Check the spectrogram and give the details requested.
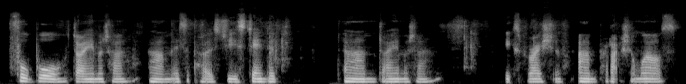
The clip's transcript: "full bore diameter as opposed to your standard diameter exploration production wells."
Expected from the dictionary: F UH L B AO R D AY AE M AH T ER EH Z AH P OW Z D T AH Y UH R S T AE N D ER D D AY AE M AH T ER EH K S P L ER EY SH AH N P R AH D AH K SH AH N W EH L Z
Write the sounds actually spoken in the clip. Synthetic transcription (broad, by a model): F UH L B AO L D AY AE M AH T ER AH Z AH P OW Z T AH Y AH S T AE N D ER D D AY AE M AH T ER EH K S P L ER EY SH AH N P R AH D AH K SH AH N W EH L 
